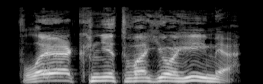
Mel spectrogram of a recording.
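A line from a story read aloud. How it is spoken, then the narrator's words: Roaring. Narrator (Russian): проревел Ральф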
